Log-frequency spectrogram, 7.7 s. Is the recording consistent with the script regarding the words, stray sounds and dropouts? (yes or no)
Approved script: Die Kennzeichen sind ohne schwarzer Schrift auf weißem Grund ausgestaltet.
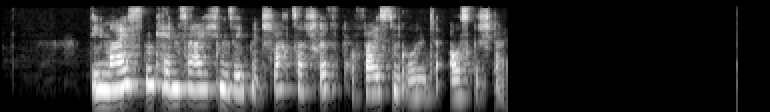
no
